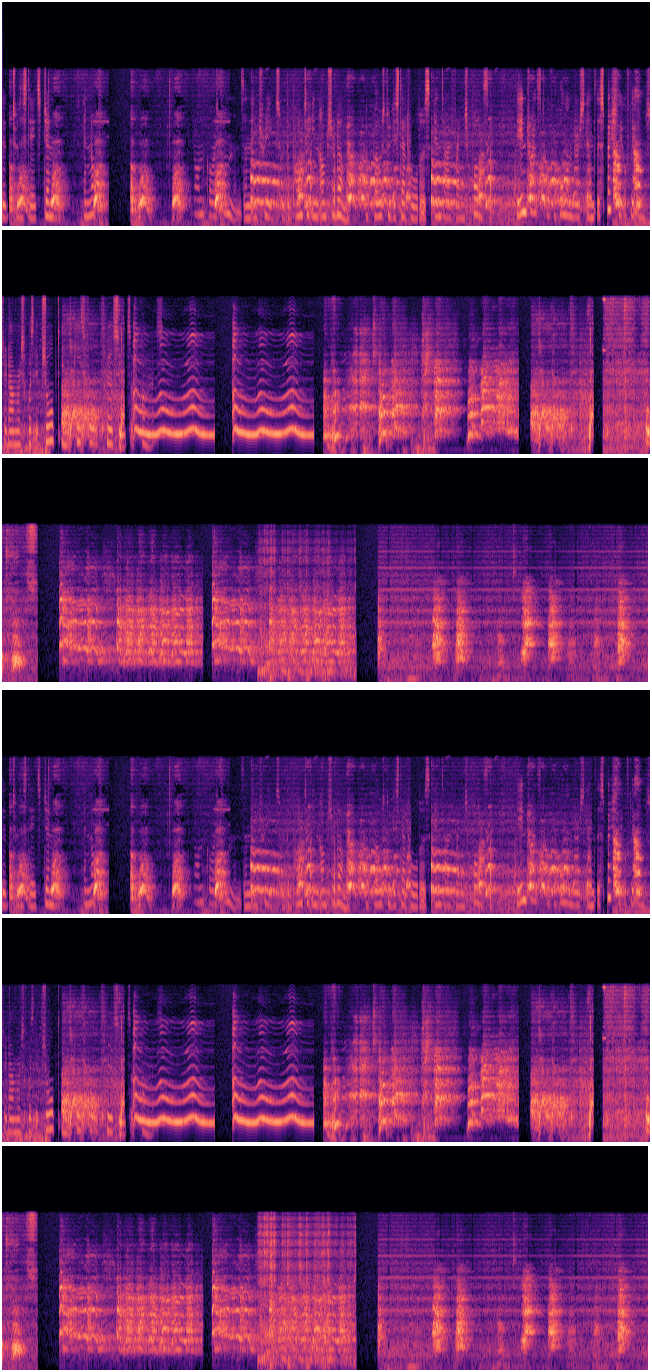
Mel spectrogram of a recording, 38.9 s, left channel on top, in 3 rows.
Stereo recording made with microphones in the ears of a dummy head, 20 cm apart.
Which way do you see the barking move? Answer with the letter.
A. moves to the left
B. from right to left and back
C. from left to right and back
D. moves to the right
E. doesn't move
E.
